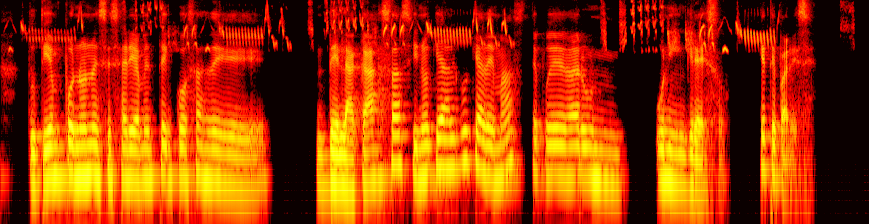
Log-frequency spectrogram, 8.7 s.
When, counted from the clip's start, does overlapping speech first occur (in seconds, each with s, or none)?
none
